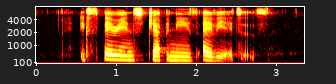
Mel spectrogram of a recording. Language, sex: English, female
